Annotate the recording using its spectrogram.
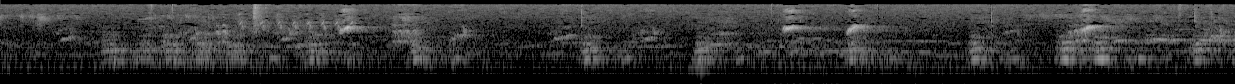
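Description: A caged songbird chirps and sings in short, bright phrases close by.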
